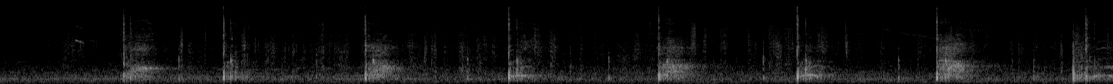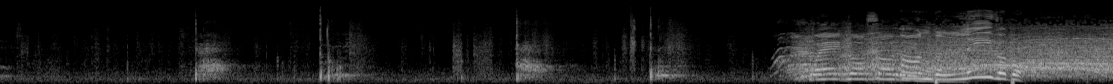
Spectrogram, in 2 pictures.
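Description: Tennis rally on clay: about a dozen racket strikes on the ball, roughly one every second and a half, most with a short grunt from the player hitting. Near the end the point finishes and the crowd cheers loudly.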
